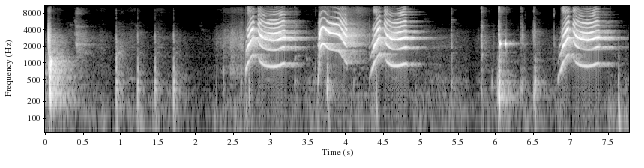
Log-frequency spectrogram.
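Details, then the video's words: Domestic talking parrot that repeats "mummy": scattered soft clicks, then four loud, squeaky, nasal word-like calls, each swooping downward, separated by short pauses, in a quiet room. "Talking Parrot Mitthu Mitthu Tota || Mummy Mummy Bolne Wala Mitthu"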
